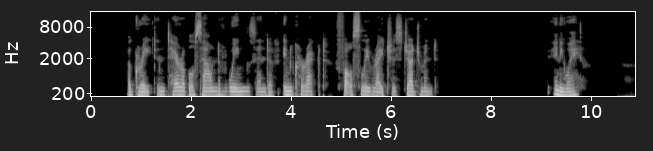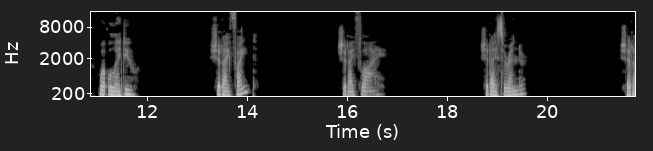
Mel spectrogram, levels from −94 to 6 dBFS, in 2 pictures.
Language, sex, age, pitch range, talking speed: English, female, 30-49, 145-165 Hz, 75 wpm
